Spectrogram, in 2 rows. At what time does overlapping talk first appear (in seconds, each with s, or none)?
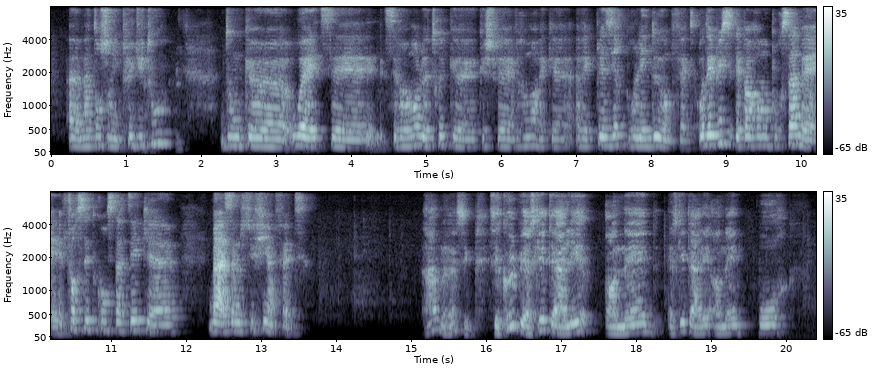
none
